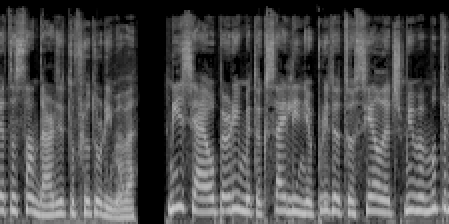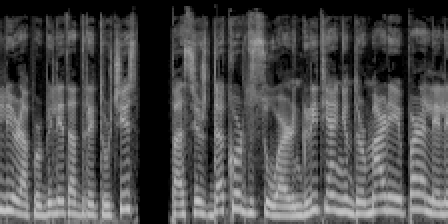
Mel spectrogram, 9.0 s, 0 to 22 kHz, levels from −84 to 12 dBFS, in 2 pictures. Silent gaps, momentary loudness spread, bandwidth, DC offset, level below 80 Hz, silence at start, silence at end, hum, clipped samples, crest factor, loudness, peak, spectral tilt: 1.41-1.65 s, 5.90-6.17 s; 3 LU; 19.5 kHz; under 0.1%; -42 dBFS; 0 s; 0 s; none; under 0.1%; 12 dB; -15 LUFS; -4 dBFS; -4 dB/octave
